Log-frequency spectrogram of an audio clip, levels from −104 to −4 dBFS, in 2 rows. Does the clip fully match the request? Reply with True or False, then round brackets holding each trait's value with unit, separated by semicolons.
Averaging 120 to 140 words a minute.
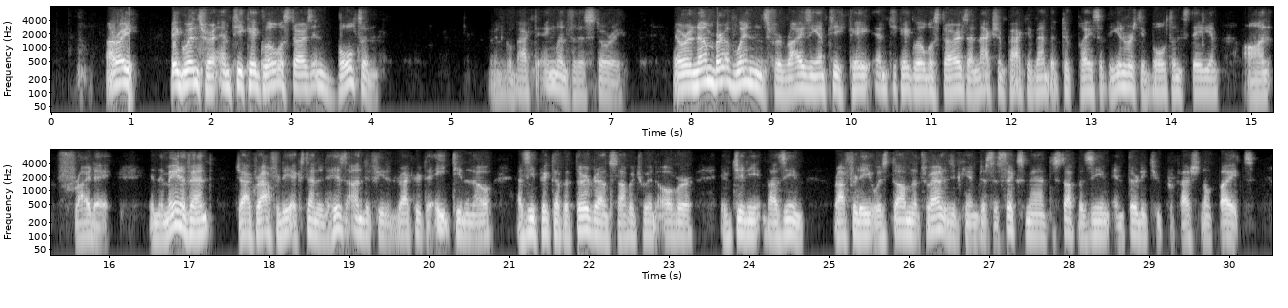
False (175 wpm)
